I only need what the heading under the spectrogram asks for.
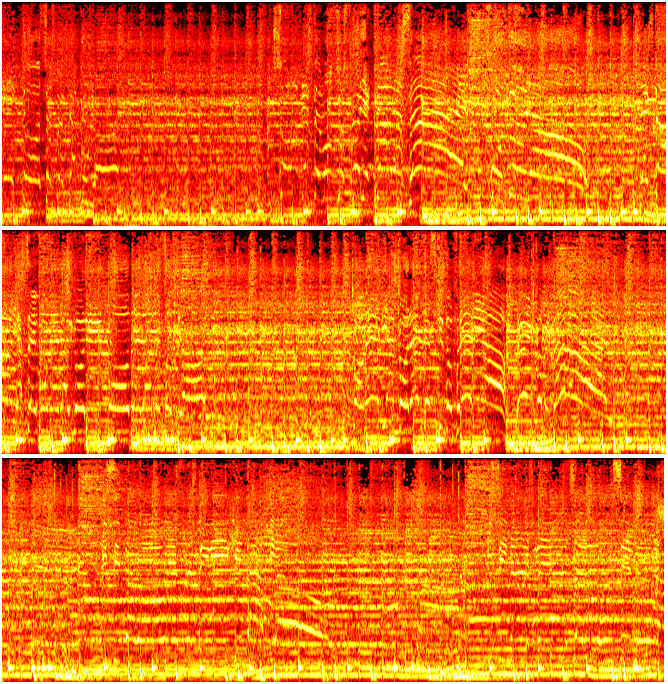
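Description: A rock band from Madrid plays loudly and steadily throughout as background music for a radio promo spot, with pounding drums, dense guitar chords and a shifting bass line, and no one talking over it.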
